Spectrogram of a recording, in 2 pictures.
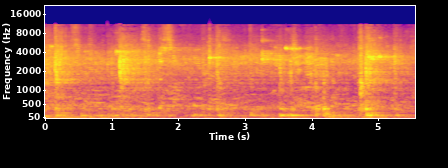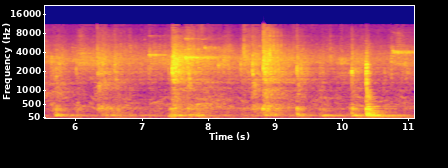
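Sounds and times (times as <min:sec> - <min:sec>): shoes squeaking on wooden floor: 0:01.1 - 0:05.5.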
